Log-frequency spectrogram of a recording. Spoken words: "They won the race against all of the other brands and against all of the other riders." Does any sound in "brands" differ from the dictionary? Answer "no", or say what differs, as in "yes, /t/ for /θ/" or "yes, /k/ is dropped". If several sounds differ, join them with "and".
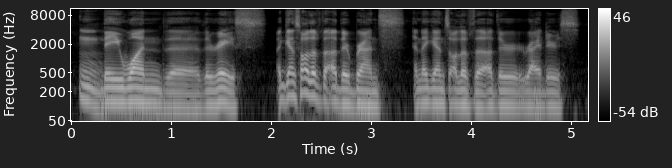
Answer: yes, /s/ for /z/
